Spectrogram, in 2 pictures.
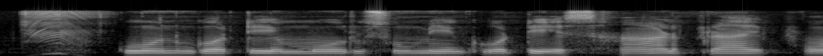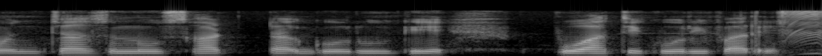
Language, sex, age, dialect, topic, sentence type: Bengali, male, <18, Western, agriculture, statement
